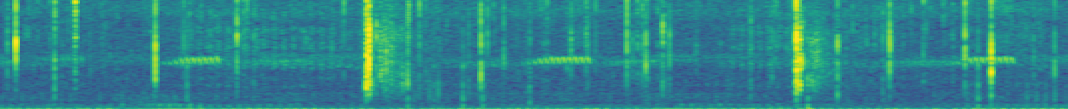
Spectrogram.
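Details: Low, unbroken purring from sleeping cats blends with popping fireplace crackles and brief high insect chirps heard every second or so, set in a cozy spring garden atmosphere.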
